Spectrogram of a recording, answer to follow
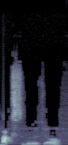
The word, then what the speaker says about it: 마르크스: 마르크스라기도 하고, 이제 원어 발음으로 이제 막스죠.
